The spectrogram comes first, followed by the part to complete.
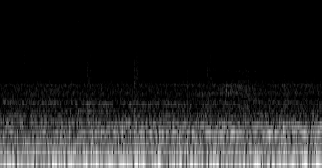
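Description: Steady low road and engine rumble inside a moving car's cabin, with faint ticks at an even pace of about one every two-thirds of a second.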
